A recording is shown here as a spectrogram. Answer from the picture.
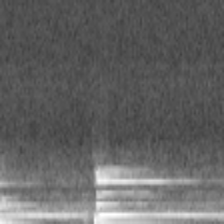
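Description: Piano keyboard notes played one at a time in a slow five-finger exercise. An earlier note fades, then a single new note is struck about a second in and left to ring and die away.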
